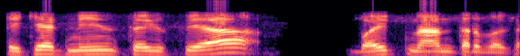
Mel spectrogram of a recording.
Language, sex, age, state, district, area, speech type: Kannada, male, 18-30, Karnataka, Koppal, rural, conversation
